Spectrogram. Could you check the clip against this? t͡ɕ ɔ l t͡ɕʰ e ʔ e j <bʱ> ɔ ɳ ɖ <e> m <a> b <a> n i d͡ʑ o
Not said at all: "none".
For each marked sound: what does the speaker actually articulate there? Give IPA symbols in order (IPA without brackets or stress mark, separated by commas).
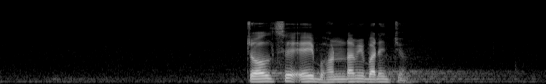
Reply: bʱ, a, i, a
